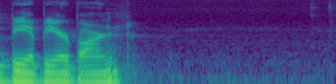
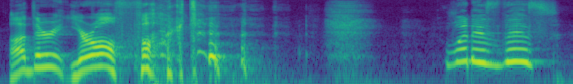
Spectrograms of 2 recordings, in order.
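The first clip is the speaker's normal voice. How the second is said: high voice breaking into laughter; laughing disbelief; 14 semitones higher than usual. Real, not acted. Reacting to the whole list of options, laughing disbelief. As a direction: exclaim it through incredulous laughter.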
